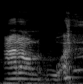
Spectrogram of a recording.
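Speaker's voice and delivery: ordinary talk, nothing marked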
